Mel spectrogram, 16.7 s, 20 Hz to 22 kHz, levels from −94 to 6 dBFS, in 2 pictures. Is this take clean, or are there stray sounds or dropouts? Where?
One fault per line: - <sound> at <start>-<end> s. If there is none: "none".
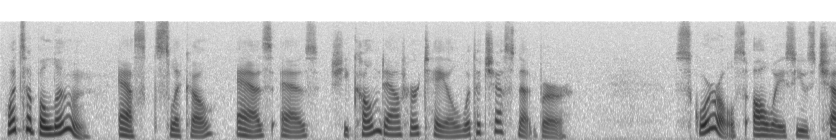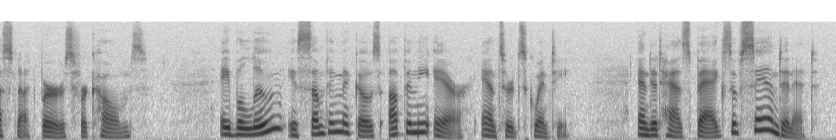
none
